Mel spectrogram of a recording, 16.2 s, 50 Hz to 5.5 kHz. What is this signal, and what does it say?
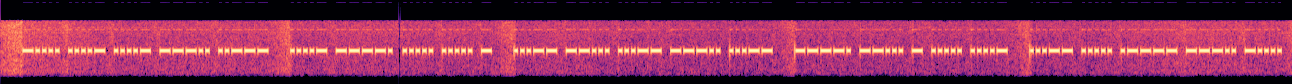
Morse code, heard as a keyed tone, about 29 wpm, 1090 Hz, with radio noise. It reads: 64482 4955T 37383 97T54 35186
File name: M12- -1010utc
